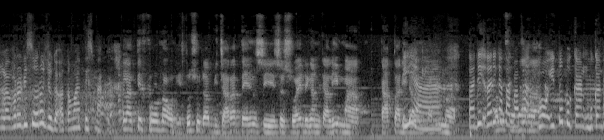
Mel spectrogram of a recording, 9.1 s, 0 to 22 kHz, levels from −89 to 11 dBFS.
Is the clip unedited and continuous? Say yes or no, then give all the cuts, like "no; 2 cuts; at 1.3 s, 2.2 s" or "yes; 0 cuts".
no; 1 cut; at 1.8 s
